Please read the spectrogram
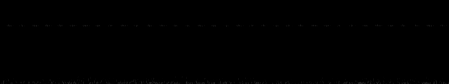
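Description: Near silence, with only a faint, steady, high-pitched tone running through it.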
